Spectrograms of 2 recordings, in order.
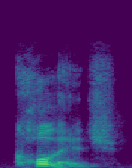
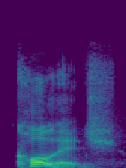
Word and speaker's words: college: number one we have College college so in college where is our stressed vowel sound where is our stressed syllable which one is that it's our first one right it's not College it's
